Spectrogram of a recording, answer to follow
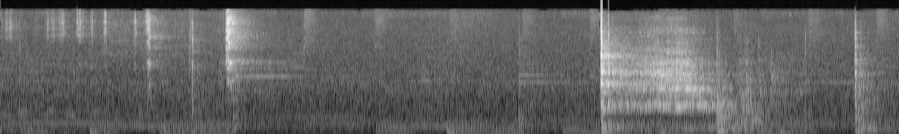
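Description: Steel scissors snipping diagonally through the corner of a light fabric seam allowance: a small click about a second in, then the main cut near three seconds as the blades close through the cloth. Background music plays throughout.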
